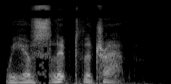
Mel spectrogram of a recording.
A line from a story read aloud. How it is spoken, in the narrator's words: he said quietly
